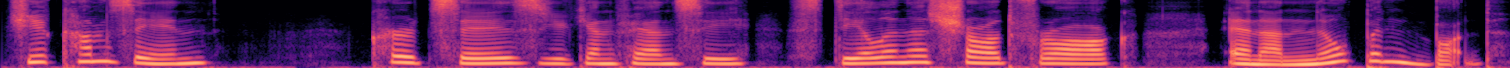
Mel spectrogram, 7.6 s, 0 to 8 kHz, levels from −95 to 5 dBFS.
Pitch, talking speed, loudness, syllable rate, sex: 230 Hz, 110 wpm, -16 LUFS, 3.5 syllables/s, female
